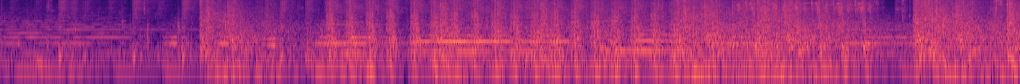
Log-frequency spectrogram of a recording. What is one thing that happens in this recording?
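Rifle shots crack rapidly.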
